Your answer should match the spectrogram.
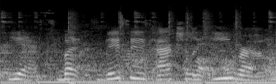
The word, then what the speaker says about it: eero: of this is it it's actually eero okay it means water in japanese oh okay awesome so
